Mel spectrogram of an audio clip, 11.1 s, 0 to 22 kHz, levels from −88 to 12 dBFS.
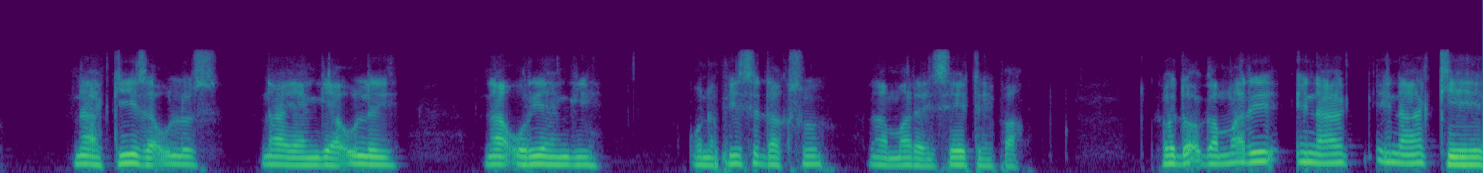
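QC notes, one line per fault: No faults found; the speech runs over the AMR wideband (HD Voice) codec at 12.65 kbit/s, which leaves only light coding traces.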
